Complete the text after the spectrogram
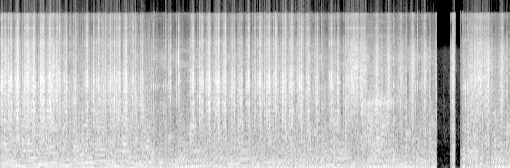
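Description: Upbeat electronic game music plays loudly with a fast, driving beat.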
